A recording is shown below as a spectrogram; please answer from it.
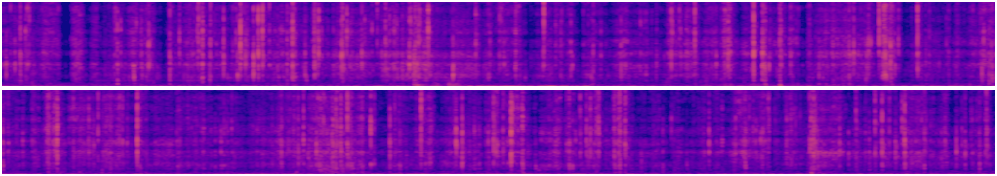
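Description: A crumpled white thermal paper receipt is worked between both hands with the fingertips, giving a dense, continuous run of quiet, crisp crinkles. The sharp, bright rustles and crackles carry almost no low end and stop short, with no ring after them.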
